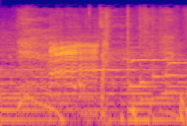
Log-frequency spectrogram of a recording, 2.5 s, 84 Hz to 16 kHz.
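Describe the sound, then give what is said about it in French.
Sheep in China that have been walking in circles for 12 days bleat loudly, several overlapping wavering baas running continuously through the short stretch, with no talking. “Le mystère est donc toujours bien présent pour ces moutons qui se suivent, il faut le dire, comme des moutons.”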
